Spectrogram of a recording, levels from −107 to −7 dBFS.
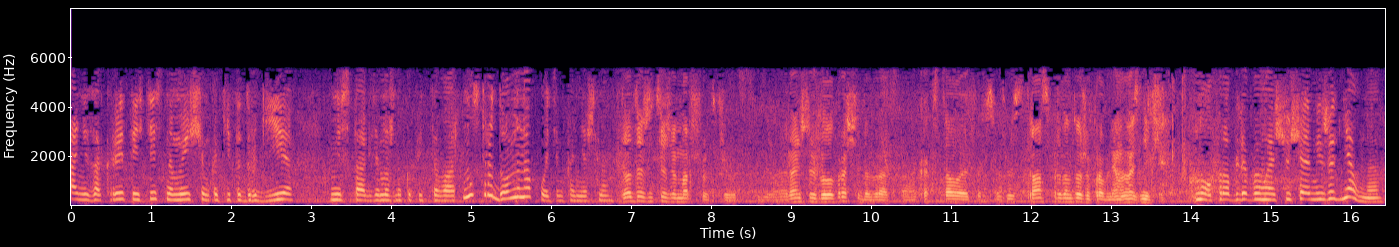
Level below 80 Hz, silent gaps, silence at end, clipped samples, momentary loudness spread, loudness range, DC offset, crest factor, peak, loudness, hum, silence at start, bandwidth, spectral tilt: -72 dBFS; none; 0 s; under 0.1%; 8 LU; 3 LU; under 0.1%; 14 dB; -10 dBFS; -26 LUFS; none; 0 s; 5.8 kHz; -9.5 dB/octave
